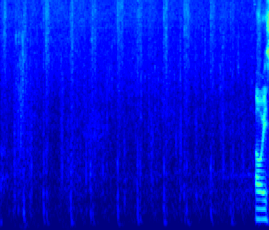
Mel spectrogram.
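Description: A horse's hooves thud softly on grass.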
